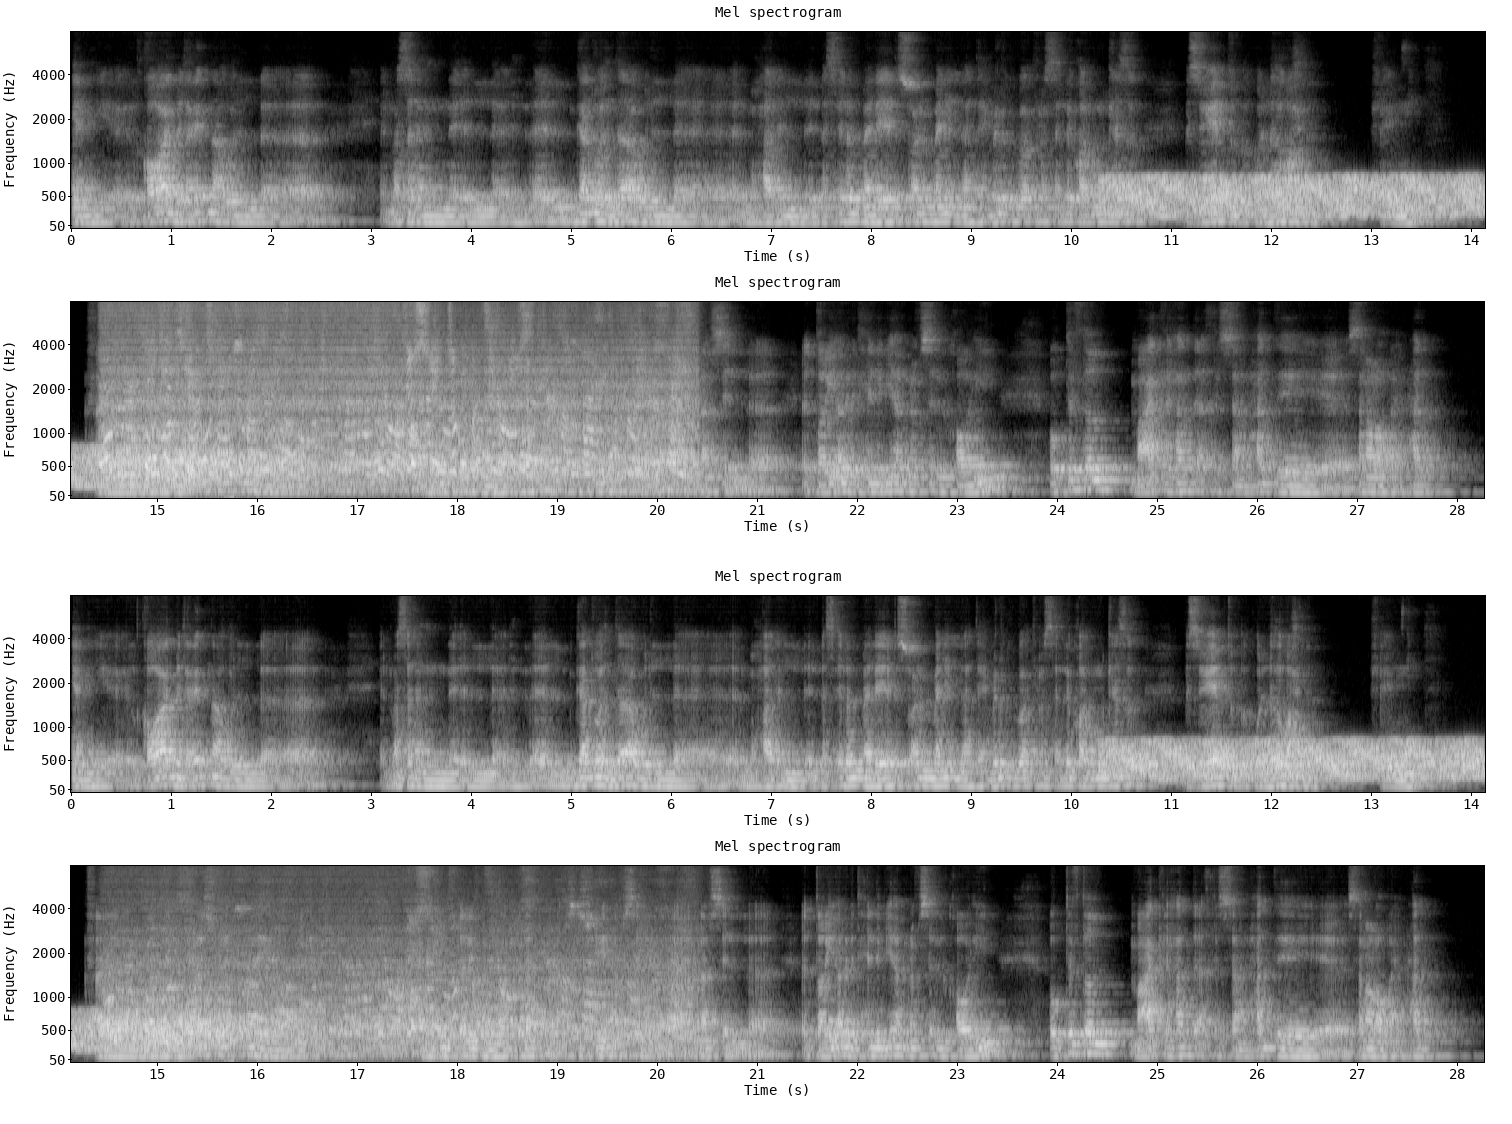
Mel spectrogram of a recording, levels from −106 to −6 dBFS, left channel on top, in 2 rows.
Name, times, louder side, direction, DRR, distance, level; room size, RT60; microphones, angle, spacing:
voice 1, 0.0-2.5 3.1-10.7 11.1-12.4 13.1-13.5 14.3-21.2 21.4-23.4 23.9-27.7, right 2 dB, 65° right, 1 dB, 2.5 m, -31 dB
sound 1, 10.3-15.7, right 1 dB, 40° right, 0.8 m, -27 dB
sound 2, 14.4-20.4, left 4 dB, 85° left, 0.7 m, -26 dB
8.8 x 5.3 x 6.3 m, 0.90 s
head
